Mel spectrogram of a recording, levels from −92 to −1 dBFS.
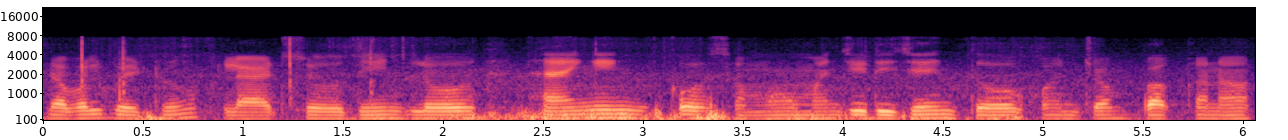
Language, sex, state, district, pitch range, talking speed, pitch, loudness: Telugu, male, Andhra Pradesh, Annamaya, 120-130 Hz, 120 wpm, 125 Hz, -19 LUFS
